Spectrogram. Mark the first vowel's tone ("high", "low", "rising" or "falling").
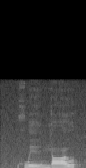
low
